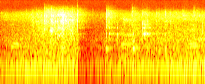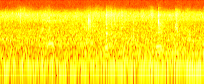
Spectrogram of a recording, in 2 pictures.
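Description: Steady low rumble of a train still out of sight, slowly getting a little louder, with a few brief quiet voices and small ticks over it.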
